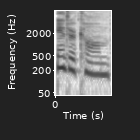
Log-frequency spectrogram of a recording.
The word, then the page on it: intercom: American English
